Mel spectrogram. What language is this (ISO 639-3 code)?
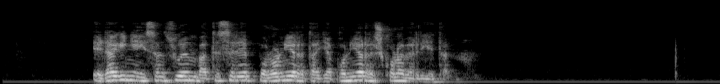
eus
